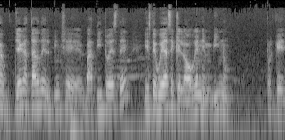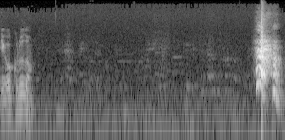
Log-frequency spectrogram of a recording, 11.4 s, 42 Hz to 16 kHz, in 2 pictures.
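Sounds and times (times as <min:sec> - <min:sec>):
speech: 0:00.0 - 0:04.7, 0:05.4 - 0:06.5
person sneezing: 0:10.8 - 0:11.4.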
